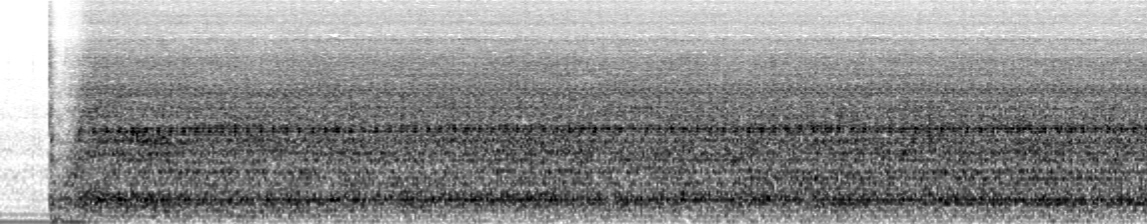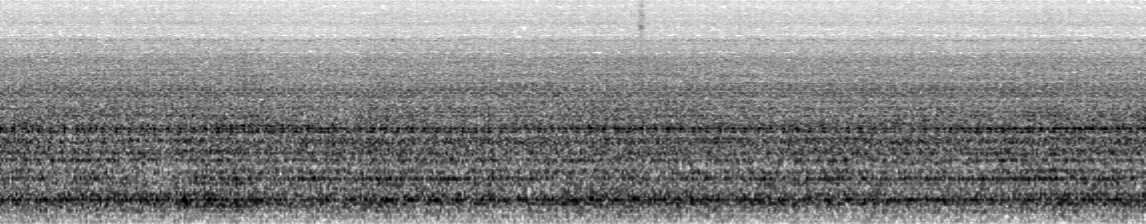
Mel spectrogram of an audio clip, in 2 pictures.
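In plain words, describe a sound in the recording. A milling machine spindle whirs steadily with a loud high whine.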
